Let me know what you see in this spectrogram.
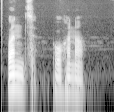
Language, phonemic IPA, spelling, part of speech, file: Pashto, /pəŋd͡z pohəna/, پنځپوهنه, noun, Pandzpohana.ogg
- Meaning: physics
